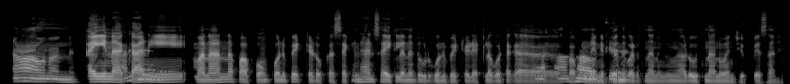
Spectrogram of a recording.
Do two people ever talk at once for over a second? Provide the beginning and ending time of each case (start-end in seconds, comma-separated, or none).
none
